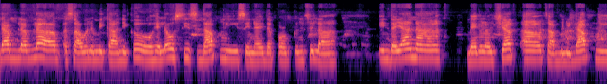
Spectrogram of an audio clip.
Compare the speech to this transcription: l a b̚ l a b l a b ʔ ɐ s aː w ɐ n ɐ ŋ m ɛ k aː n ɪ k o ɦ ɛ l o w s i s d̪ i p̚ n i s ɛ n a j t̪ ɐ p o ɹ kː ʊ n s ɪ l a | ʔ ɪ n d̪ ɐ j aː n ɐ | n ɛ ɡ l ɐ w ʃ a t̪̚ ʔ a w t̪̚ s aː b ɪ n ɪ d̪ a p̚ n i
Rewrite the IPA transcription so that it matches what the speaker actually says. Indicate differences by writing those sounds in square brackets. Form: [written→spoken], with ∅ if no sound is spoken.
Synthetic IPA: l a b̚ l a b l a b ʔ ɐ s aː w ɐ n ɐ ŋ m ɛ k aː n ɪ k o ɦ ɛ l o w s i s d̪ [i→a] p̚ n i s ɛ n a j [t̪→d̪] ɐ p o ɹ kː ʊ n s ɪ l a | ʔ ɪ n d̪ ɐ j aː n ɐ | [n→m] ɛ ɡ l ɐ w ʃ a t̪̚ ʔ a w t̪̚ s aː b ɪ n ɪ d̪ a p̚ n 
